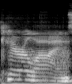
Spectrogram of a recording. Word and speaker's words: Caroline: It's just Caroline. Sweet Caroline, Caro freaking line.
